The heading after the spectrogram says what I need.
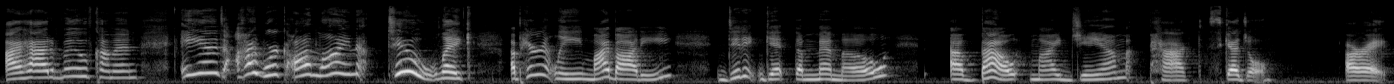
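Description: A woman in her forties hosting a podcast, telling a personal story in a quick, animated, self-mocking way, a little out of breath. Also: fairly high pitch. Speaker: podcast host. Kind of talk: personal monologue.

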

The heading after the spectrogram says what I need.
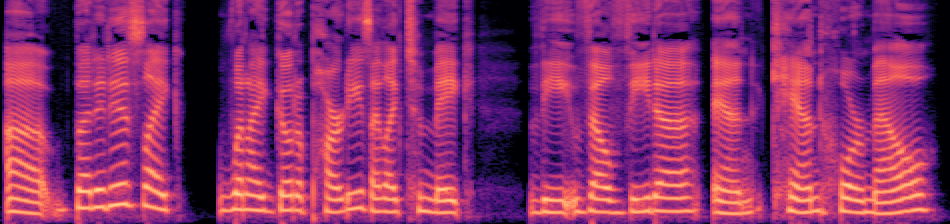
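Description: A woman with a mid-range, unhurried voice hosts a podcast, chatting casually in an interview. She's playful and self-deprecating.

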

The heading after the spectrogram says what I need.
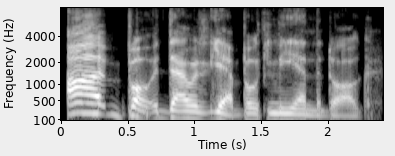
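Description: A man's voice: medium pitch, wildly swooping pitch, normal speed, sharp tone, no room sound, low-quality recording. A man co-hosting a podcast, telling stories in casual, rambling, profane chat. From New Jersey. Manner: rambling, profane, self-deprecating. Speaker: podcast co-host.

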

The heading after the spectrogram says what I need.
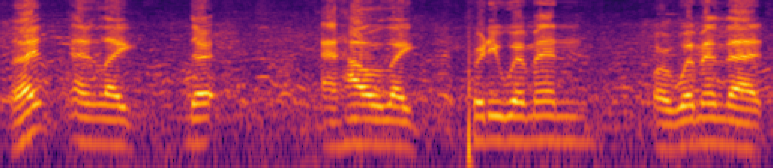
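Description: A man's voice: medium pitch, level tone, a little slow. A man hosting a casual podcast, chatting hesitantly with many restarts and laughs, recorded at a busy outdoor market bar. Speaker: podcast host. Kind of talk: casual chat. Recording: loud crowd noise around. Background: crowd chatter.

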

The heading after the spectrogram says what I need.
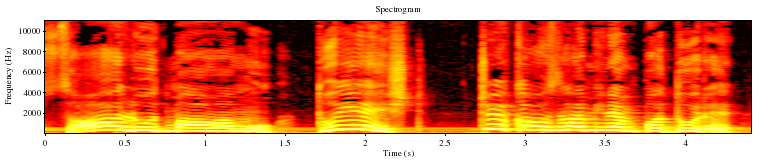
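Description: A woman voicing a loud, bossy male crow who shouts and retorts indignantly in a storybook reading. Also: high-pitched, expressive, faint music behind, voice pushed up.

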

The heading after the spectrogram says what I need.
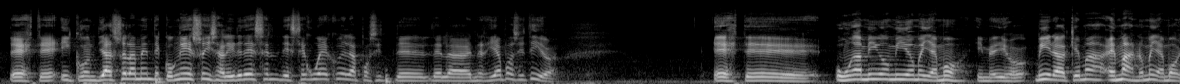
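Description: A young man with a Venezuelan accent candidly telling a personal story on a podcast, halting and full of slang. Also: high voice. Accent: Venezuelan Spanish. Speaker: podcast co-host.

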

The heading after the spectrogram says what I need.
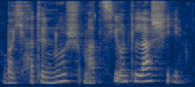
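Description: A woman narrates a children's storybook with lively, playful expression. Her voice sits on the lower side and she reads at a slow, careful pace. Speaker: audiobook reader.

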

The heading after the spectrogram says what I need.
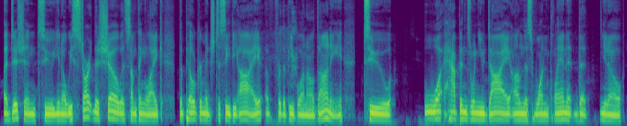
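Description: A man co-hosting a casual podcast, animated and quick to laugh, with many fillers and restarts. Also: lowish voice, dry recording, studio quality. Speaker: podcast co-host.

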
